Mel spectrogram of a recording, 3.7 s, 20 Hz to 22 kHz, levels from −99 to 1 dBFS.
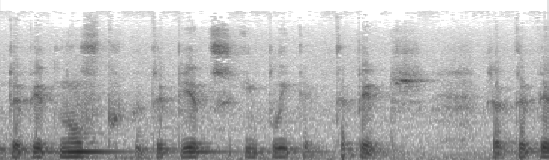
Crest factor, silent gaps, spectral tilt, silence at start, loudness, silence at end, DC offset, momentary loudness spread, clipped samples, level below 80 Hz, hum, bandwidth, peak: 18 dB; none; -5.5 dB/octave; 0 s; -29 LUFS; 0 s; under 0.1%; 12 LU; under 0.1%; -50 dBFS; none; 12.5 kHz; -10 dBFS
